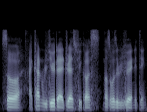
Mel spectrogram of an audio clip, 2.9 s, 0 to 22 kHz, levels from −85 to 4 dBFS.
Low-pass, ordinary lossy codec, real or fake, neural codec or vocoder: 7.2 kHz; none; real; none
